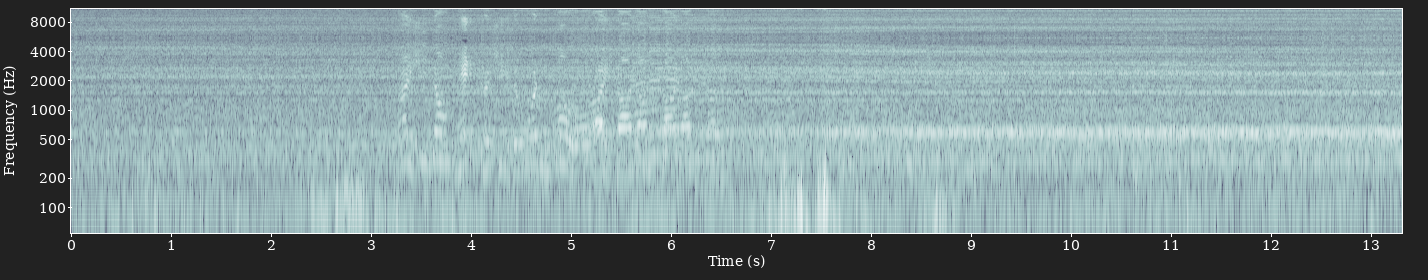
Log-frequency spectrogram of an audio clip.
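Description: A boat engine chugs and rumbles steadily.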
